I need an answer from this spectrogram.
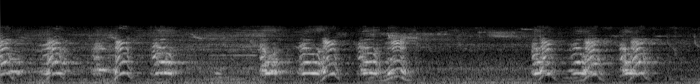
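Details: Several neighbours' dogs barking at their rabbit on 7 April 2014; clusters of two or three sharp barks separated by short pauses, multiple dogs overlapping, constant background hiss.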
